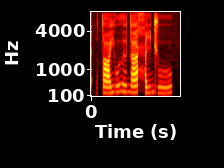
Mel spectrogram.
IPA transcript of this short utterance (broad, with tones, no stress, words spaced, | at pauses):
tˤɛ˨˩˦ ju˩˥ðɨ˩˥da˩˥ ħi˩˥d͡ʒu˨˩˦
